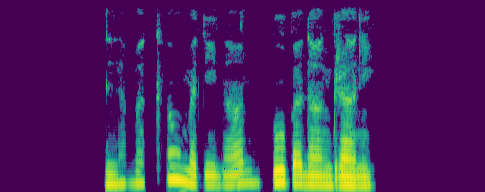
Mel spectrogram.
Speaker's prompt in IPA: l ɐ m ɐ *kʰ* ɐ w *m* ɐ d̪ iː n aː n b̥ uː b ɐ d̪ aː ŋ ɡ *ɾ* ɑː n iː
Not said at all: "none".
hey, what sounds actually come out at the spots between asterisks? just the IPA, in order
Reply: kʰ, m, ɾ

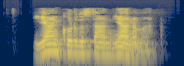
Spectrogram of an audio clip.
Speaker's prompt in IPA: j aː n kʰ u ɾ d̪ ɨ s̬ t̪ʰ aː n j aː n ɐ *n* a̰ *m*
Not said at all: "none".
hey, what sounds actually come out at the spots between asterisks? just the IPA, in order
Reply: m, n

